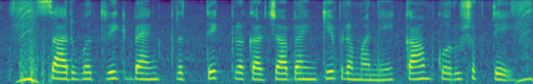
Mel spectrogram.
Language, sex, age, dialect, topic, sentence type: Marathi, female, 18-24, Standard Marathi, banking, statement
